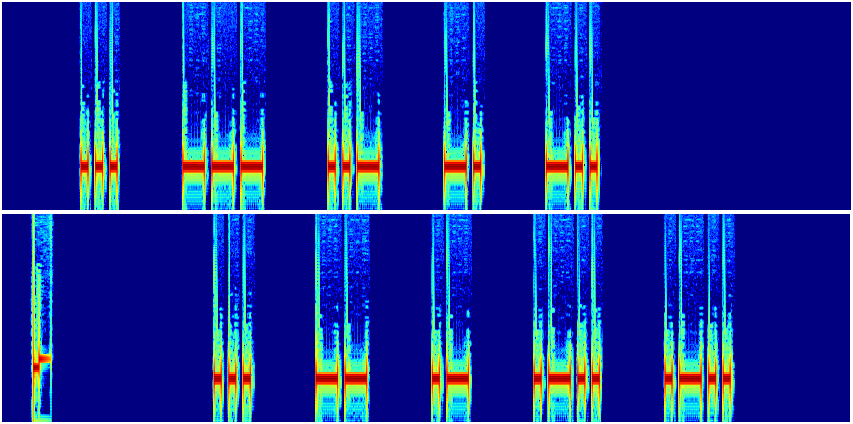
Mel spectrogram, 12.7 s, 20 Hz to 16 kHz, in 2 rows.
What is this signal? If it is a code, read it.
Morse code, heard as a keyed tone, about 22 wpm, spaced as for 13 wpm, 700 Hz. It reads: SOUND SMALL
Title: 3x Character Spacing - Top 200 Words - 22wpm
